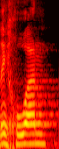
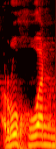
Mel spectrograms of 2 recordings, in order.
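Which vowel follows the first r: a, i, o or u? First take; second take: i; u. First: The first vowel is an i sound. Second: The first vowel is a u sound. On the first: "bisa ri ro ru" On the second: "bisa ri ro ru"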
